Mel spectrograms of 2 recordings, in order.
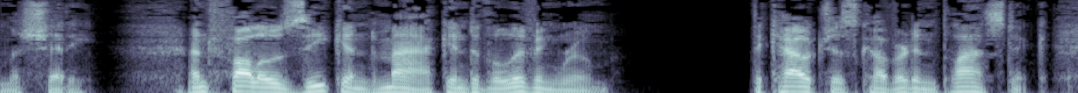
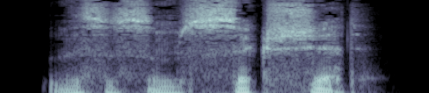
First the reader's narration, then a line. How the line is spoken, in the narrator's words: Zeke mutters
